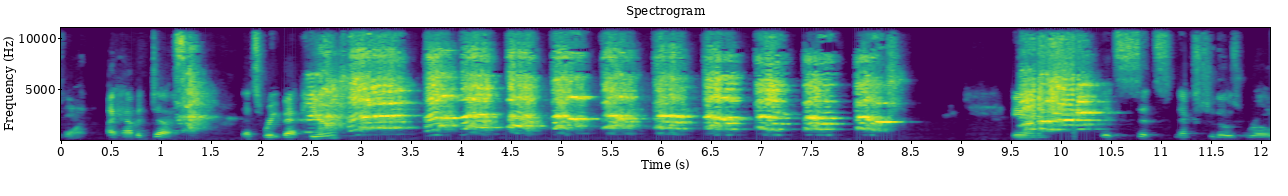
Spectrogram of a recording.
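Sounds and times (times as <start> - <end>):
bird squawking harshly: 1.1 - 1.8, 2.4 - 8.5, 9.6 - 10.6.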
